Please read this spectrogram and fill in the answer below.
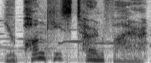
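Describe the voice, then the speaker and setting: An actor playing a thoughtful, bookish man in a video game, reading formally with measured drama. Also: fairly low pitch, very animated, fairly bright tone, soft background music, heavily acted. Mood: solemn. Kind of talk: video game character acting, scripted reading.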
